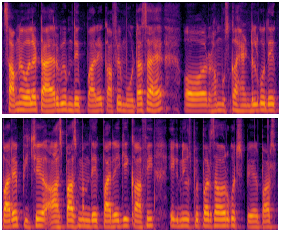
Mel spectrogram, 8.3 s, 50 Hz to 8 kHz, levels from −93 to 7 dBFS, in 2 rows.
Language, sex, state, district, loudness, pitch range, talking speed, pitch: Hindi, male, Chhattisgarh, Kabirdham, -19 LUFS, 150-170 Hz, 265 wpm, 160 Hz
